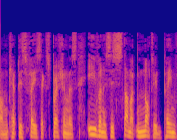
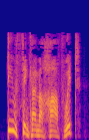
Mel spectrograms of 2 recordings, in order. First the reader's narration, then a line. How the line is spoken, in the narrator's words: he demanded harshly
